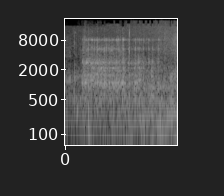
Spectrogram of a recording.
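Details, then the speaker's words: Hand-spun idler pulley removed from the engine's belt drive gives a thin, steady ringing whine that fades as it coasts down; worn, noisy idler bearing, two of three idlers singing, all three being replaced. "oh yes this one is singing the blues as well so we got two idlers that are very noisy"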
